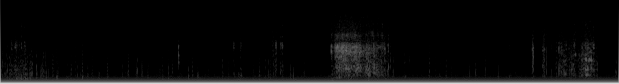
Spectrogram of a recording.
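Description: Wind buffeting the small onboard camera's microphone, with handling knocks and rustle, and a louder gust of noise about three and a half seconds in.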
